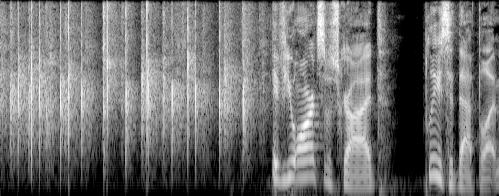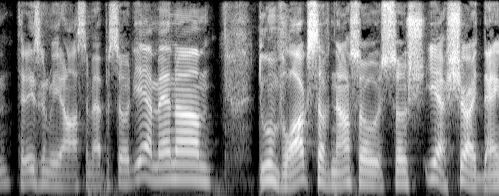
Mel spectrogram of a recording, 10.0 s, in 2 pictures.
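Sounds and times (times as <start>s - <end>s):
few people clapping: 0.0s - 2.8s
speech: 2.7s - 9.9s.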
